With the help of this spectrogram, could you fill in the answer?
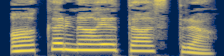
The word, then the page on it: ಆಕರ್ಣಾಯತಾಸ್ತ್ರ: Kannada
